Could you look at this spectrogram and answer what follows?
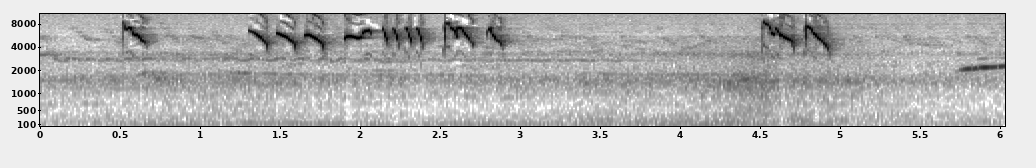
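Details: Warbling white-eye in steady song, played mornings and evenings to stimulate quiet or unmotivated white-eyes to sing: high thin twittering phrases of quick downslurred notes in short bursts, separated by pauses, over a faint steady hum.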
